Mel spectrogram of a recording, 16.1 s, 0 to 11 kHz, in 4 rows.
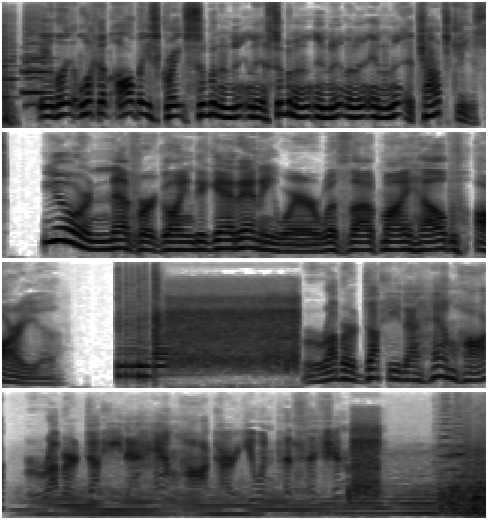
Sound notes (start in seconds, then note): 0.2 stuttering; 9.3 static buzzing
